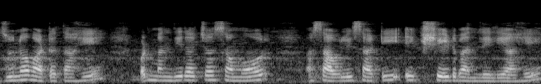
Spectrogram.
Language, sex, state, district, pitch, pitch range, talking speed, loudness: Marathi, female, Maharashtra, Mumbai Suburban, 180 Hz, 170-195 Hz, 135 wpm, -18 LUFS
